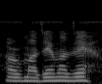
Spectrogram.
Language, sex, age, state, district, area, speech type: Assamese, male, 45-60, Assam, Charaideo, rural, spontaneous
